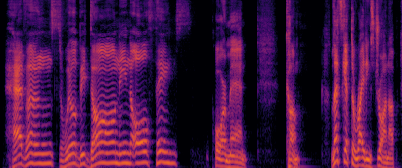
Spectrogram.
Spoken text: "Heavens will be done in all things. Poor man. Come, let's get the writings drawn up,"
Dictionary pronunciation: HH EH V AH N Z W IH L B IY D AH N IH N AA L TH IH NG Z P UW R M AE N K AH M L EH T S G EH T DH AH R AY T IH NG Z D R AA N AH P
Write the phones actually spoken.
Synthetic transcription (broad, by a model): HH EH V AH N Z W IH L B IY D AH N IH N AA L TH IH NG Z P UW R M AE N K AH M L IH T S G EH T DH AH R AY T IH NG Z D R AA N AH P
